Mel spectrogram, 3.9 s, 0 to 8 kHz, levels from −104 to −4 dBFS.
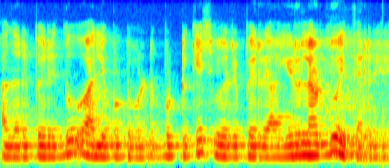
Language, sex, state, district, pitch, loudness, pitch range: Kannada, male, Karnataka, Raichur, 145 Hz, -19 LUFS, 140-155 Hz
